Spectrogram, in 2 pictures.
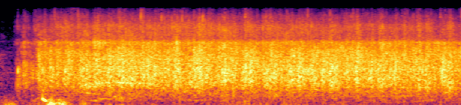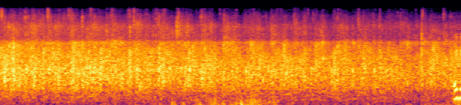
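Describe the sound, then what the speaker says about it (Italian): An audience at an Italian gathering applauds a woman newly made a university researcher, a dense, steady wash of clapping that holds evenly for about twelve seconds, with a brief voice near the start. "ci tenevamo a farti dare un applauso da tutti noi"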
